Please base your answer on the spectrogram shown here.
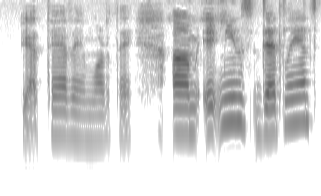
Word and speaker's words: Terre et Morte: It's French. It's Terre et Morte. So, I've been saying it right, I think. Yeah, Terre et Morte.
